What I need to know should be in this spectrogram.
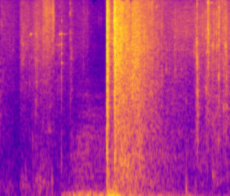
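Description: A window smashes with a loud crash.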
